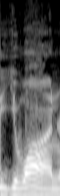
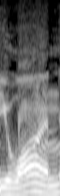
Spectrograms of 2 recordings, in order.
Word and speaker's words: yuan: The dollar to the yuan, right? Am I saying that right? – That's correct. – The yuan, it's 7-1, or I guess 1-7 dollar to yuan.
